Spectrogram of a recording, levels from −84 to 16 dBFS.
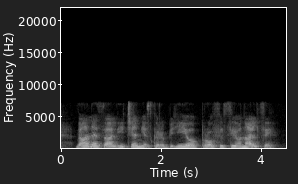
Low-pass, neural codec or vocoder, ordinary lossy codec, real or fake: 7.2 kHz; none; none; real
